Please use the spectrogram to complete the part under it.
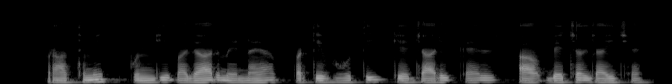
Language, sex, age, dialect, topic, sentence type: Maithili, male, 25-30, Eastern / Thethi, banking, statement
